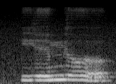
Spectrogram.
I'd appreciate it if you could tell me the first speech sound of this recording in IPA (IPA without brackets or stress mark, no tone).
j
